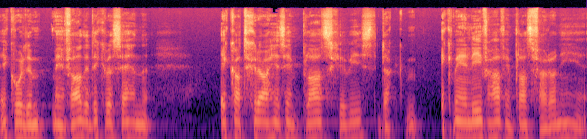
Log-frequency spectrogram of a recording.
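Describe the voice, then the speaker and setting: A man talks at a moderate pace. He has a Flemish accent. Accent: Flemish Dutch. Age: 50s. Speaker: victim's brother. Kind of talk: testimony.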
